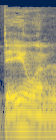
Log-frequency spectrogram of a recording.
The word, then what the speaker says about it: Dylan: So if you're looking for silver linings, they did find a new, certainly at worst, a new number two receiver, and they were pronouncing it Dalen right on the broadcast. It is spelled like your run of the mill Dylan, but if Dalen is what it is, Dalen is what it is.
